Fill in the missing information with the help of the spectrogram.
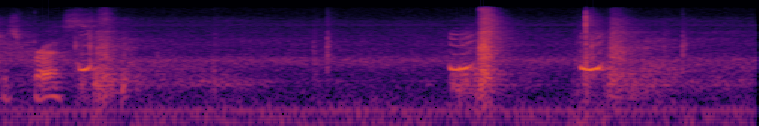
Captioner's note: press whining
